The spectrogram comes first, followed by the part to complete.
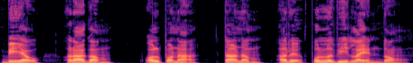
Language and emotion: Bodo, neutral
